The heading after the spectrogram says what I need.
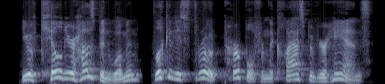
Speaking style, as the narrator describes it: cried Mrs

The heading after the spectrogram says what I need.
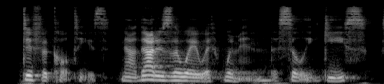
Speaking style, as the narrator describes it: snorted Peter in angry contempt

